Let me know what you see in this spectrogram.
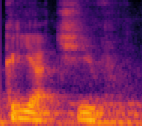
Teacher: Mas a acentuação, a proeminência acentual ocorre na vogal A, né? Então, logo ela é crescente.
